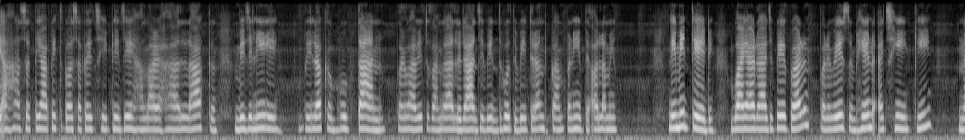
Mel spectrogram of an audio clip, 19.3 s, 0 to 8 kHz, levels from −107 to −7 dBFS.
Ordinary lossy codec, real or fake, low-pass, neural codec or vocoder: none; fake; 7.2 kHz; autoencoder, 22.05 kHz, a latent of 192 numbers a frame, VITS, trained on many speakers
